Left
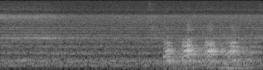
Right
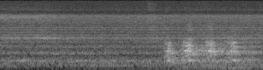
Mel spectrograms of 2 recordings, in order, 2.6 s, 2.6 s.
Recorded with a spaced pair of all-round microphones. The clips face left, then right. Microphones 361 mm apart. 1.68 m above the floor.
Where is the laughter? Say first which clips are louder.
Even; 80° left, 4.5 m.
